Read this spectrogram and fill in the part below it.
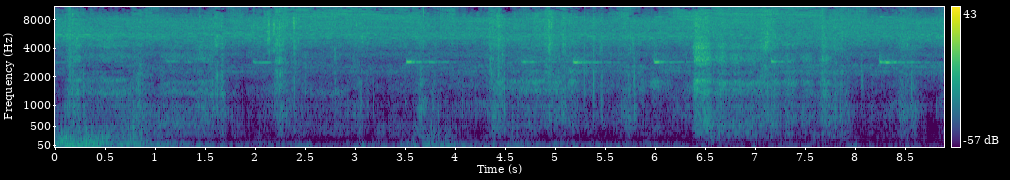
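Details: Bell Miners (bellbirds) on a rural property give clear, ringing 'tink' notes, single pure pips every second or so, over footsteps, rustling and a low outdoor rumble during a walk.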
